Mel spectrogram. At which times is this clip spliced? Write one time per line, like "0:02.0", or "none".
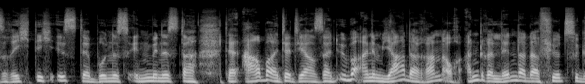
none

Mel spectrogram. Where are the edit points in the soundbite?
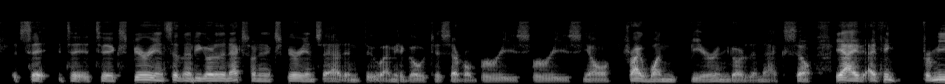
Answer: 0:01.9
0:03.6
0:04.0
0:05.3
0:06.2

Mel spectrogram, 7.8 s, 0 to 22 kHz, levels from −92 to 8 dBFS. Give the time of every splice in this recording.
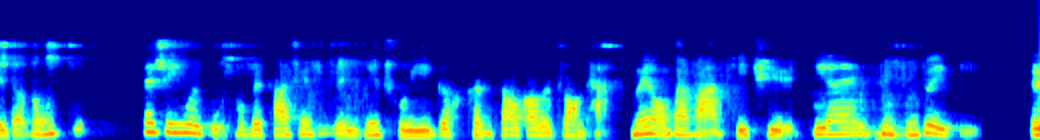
0:04.7

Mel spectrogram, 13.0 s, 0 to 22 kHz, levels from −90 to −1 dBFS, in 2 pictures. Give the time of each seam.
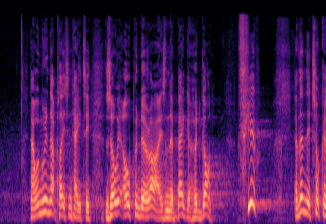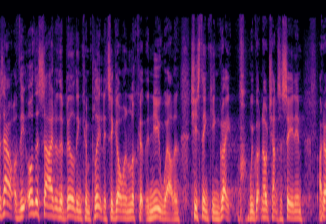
none

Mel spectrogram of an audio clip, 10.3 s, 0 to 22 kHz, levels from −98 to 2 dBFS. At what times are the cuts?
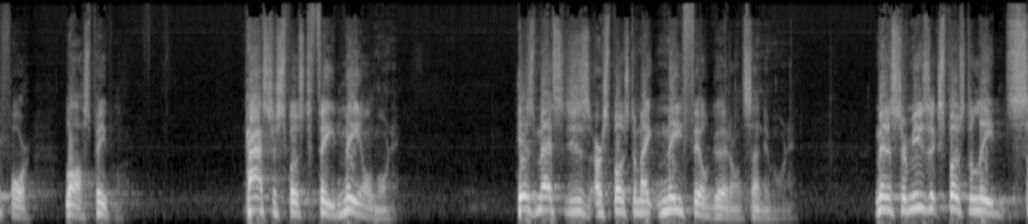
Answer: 0:03.7

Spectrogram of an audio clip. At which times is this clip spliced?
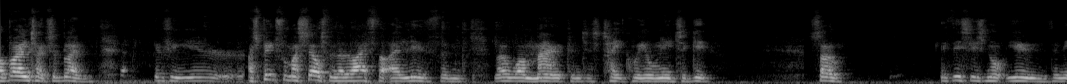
0:02.4
0:08.0

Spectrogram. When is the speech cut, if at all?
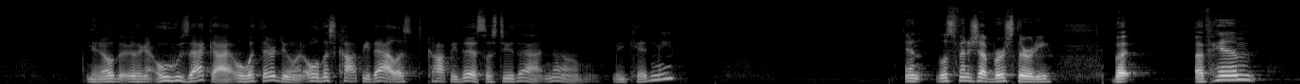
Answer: none

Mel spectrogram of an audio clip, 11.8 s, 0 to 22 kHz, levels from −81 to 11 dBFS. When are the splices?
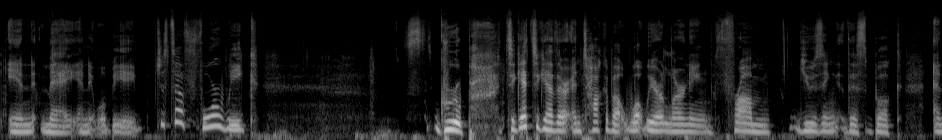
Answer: none

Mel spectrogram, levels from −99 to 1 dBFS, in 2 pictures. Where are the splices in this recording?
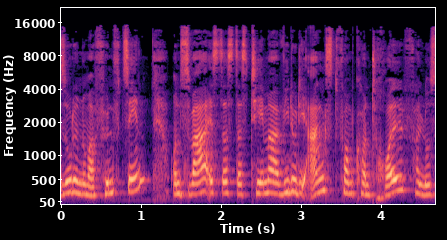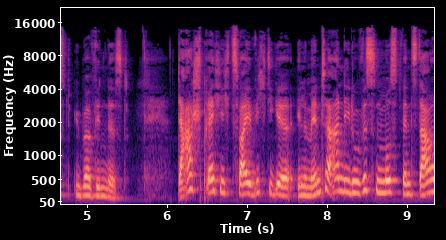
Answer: none

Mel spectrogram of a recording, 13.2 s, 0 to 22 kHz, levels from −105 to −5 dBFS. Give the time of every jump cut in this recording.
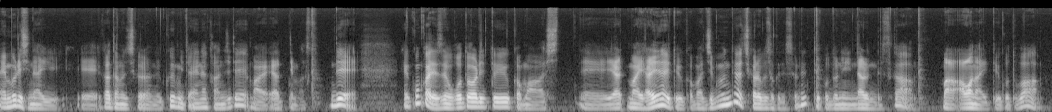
0:04.0

